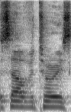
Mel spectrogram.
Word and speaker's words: Salvatore: YouTube fans how you going man welcome to salvator's Kitchen all right today we're going to do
